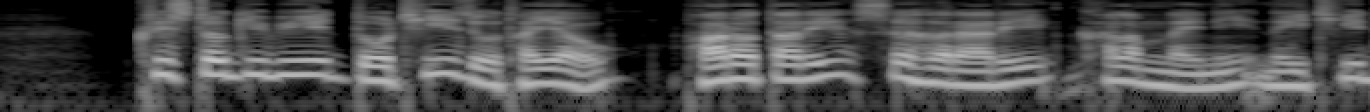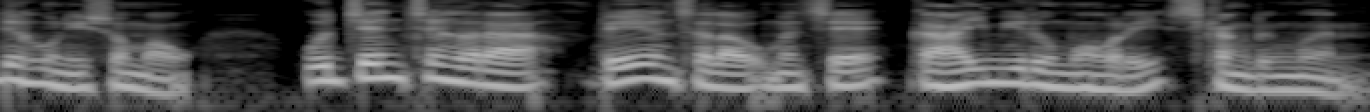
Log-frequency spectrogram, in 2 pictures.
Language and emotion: Bodo, neutral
